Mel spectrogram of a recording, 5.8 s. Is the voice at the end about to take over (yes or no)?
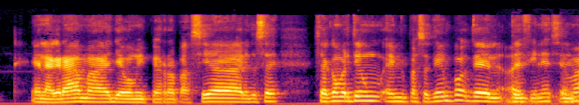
yes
